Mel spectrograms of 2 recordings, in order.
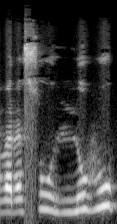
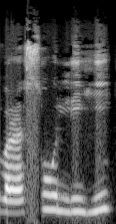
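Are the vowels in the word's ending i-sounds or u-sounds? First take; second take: u-sounds; i-sounds. First: The ending vowels are both u-sounds. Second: The ending vowels are both i-sounds. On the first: God disowns the Messenger as well. The speaker calls it wrong. "ज़ेर को पेश कर दें" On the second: The Messenger also disowns the polytheists. The speaker calls it right. "ज़ेर"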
